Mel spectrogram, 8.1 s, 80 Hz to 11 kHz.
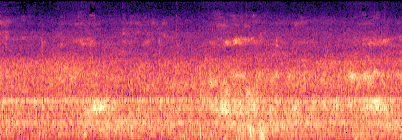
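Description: Steady wind and road noise from an e-bike at about 21 mph, its fat tyres rolling on pavement, with a thin steady whine underneath. The noise swells briefly about five seconds in as an oncoming car passes.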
